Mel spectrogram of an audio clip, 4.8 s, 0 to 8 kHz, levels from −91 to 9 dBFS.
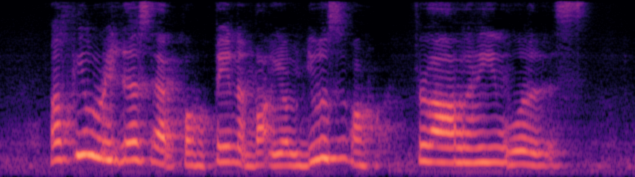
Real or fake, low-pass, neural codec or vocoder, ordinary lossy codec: fake; none; codec, 16 kHz, 1 kbps, FunCodec, trained on LibriTTS, 50 frames a second; none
